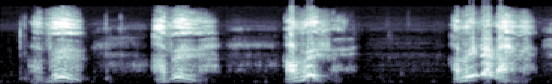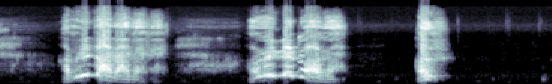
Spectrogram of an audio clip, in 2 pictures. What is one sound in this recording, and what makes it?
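A dog yowls and howls close by in short, rising and falling bursts.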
